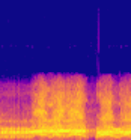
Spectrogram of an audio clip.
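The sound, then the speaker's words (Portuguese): Dog yelping in two drawn-out, high, whining cries, the first longer than the second, loud and alone with a short gap between them. “Já falei que é pra não deixar entrar cachorro nesse grupo, truta.”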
